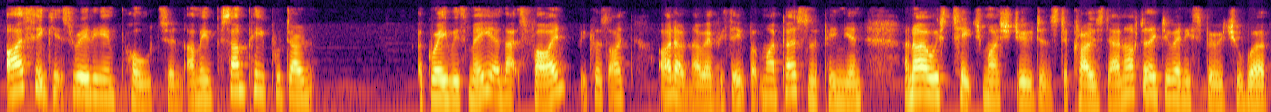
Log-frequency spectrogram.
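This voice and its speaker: A middle-aged woman, a meditation teacher and medium, chatting gently and reassuringly to viewers with many fillers. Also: mid-range voice, gravelly, slight background noise. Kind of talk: casual live-stream chat reading viewer comments. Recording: dull lo-fi stream audio.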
